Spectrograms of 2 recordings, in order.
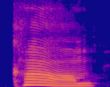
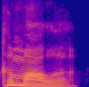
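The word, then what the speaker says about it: Kamala: kind of keep her calm and for people who can't pronounce um you know Comm Harris's name calm calm not Cala calm not koala you notice Rebecca on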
